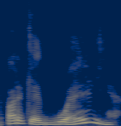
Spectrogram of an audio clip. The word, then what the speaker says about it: Parque Güell: Esto sería bonito escuchar cómo se pronuncia Parque Güell.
